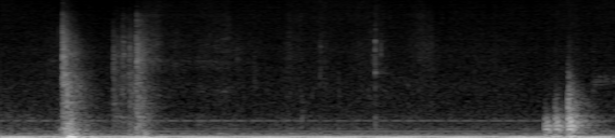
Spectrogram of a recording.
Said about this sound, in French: La porte s'ouvre. C'est le commissaire.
